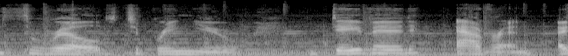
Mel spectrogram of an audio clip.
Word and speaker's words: Avrin: I am thrilled to bring you David Avrin.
